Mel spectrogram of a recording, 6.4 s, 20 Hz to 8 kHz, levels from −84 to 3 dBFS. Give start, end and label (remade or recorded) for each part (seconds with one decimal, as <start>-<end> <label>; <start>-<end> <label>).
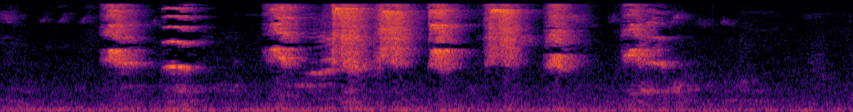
0.0-6.4 recorded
